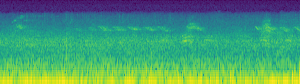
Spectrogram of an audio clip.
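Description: Birds calling faintly: a quick run of about six short high chirps a couple of seconds in, then a few more chirping calls near the end, over a steady low rumble.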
